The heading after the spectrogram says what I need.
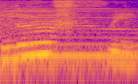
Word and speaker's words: Luffy: not know is how to pronounce his name. It's Yeah, I agree with Luffy. you. It's Luffy.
